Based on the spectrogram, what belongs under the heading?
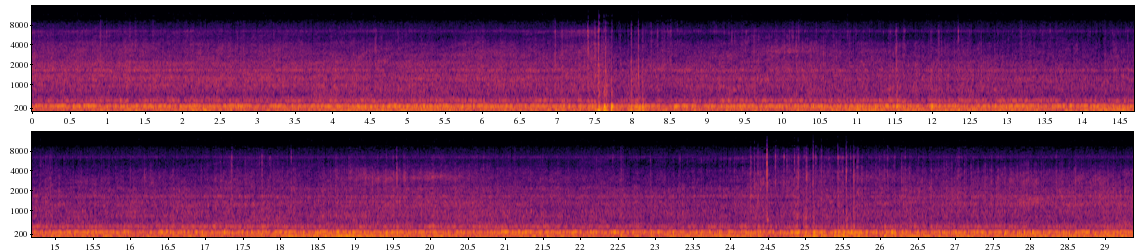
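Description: A small backyard-railroad train running steadily along its track: a continuous mechanical hum of its motor and wheels, with one sharp loud knock about seven and a half seconds in and a few lighter clicks near the end.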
